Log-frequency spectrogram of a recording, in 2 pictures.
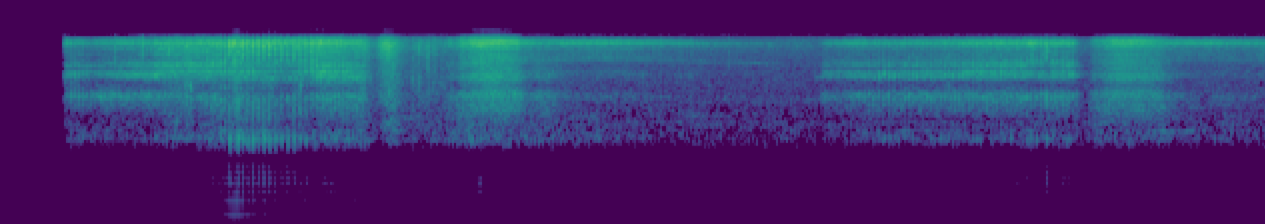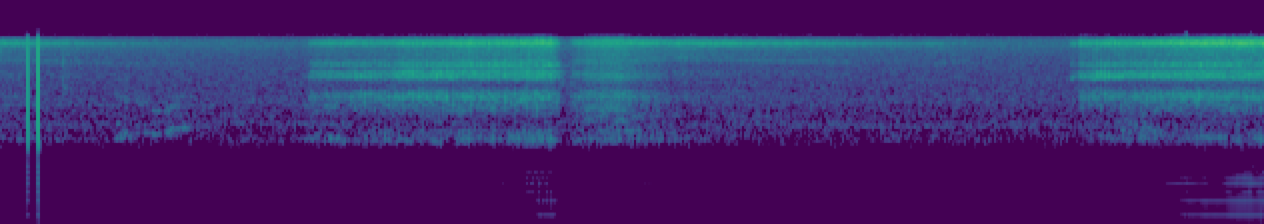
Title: Mr snores-a-lot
